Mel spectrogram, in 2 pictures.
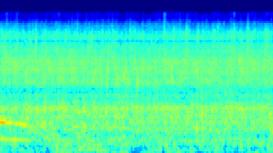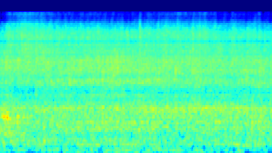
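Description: Giant freshwater prawns shallow-frying in hot mustard oil in a pan, a steady sizzle.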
